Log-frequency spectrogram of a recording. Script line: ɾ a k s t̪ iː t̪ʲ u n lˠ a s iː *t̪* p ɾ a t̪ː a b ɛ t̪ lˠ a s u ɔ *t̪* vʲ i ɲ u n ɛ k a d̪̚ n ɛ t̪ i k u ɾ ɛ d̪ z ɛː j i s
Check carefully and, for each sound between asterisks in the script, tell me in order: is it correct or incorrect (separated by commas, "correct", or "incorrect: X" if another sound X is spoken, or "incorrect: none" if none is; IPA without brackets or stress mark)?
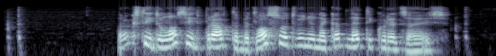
correct, correct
